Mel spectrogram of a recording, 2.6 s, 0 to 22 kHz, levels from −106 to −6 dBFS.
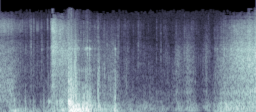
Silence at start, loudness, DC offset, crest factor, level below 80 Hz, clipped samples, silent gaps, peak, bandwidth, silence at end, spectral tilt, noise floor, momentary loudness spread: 0 s; -16 LUFS; under 0.1%; 16 dB; -26 dBFS; under 0.1%; none; -4 dBFS; 16 kHz; 0 s; -4.5 dB/octave; -41 dBFS; 25 LU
